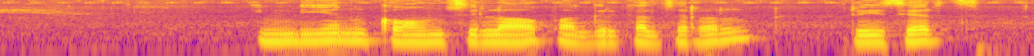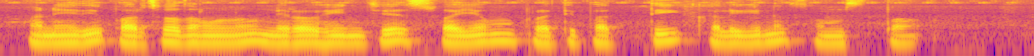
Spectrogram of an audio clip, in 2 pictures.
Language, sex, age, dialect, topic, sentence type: Telugu, male, 31-35, Southern, agriculture, statement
